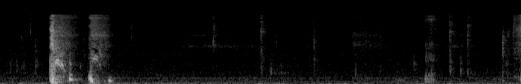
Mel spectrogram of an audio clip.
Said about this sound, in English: now you're going to type good.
